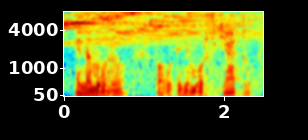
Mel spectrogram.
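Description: A man at a very deep, low pitch and a fairly slow pace, with music in the background. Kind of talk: fairy-tale narration in Asia Minor Greek dialect, storyteller's retelling.

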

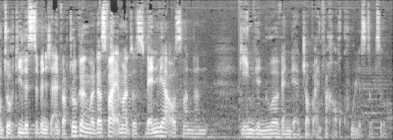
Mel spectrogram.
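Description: A man's very deep, low voice delivers each line in a flat monotone. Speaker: IT professional, emigrant to Sweden. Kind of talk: interview. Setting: room in Stockholm.

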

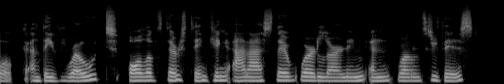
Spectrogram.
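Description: A woman speaks at a moderate pace with a Spanish accent and a fairly low pitch. The recording is very clean and dry, close-miked with no echo and a silent background. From Mexico City, Mexico. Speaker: design professor. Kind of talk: panel interview.

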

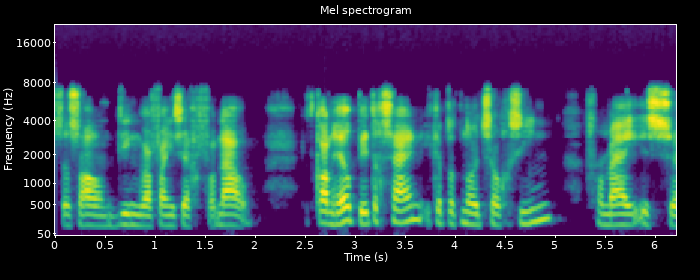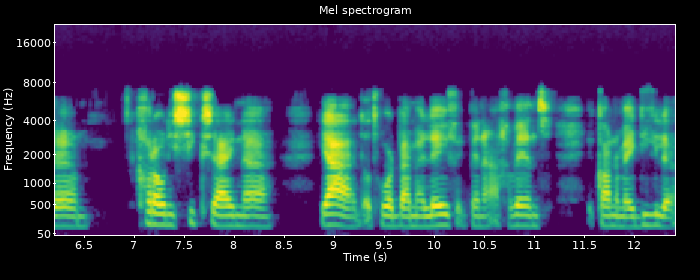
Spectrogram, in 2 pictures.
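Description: A woman with an ordinary speaking voice, a fairly low pitch and ordinary pitch variation, at a fairly slow pace with big swings in loudness. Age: 40s. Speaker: podcast host, story coach. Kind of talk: solo podcast monologue.

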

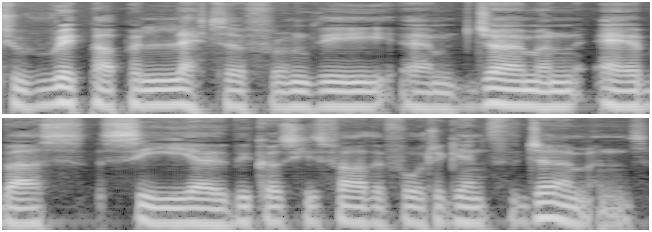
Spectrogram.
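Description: A man with a plain, everyday voice, fairly low in pitch, at a moderate pace, in a very clean recording with a silent background. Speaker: podcast co-host. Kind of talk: casual political discussion. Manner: informal, sweary.

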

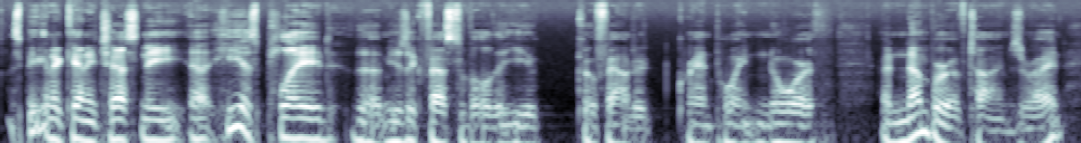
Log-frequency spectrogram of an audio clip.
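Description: Somewhat breathy speech at a moderate pace, lively in intonation and very even in loudness. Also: man, medium pitch for a man, very clean recording, silent background. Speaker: podcast co-host, music journalist. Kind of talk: casual interview chat.

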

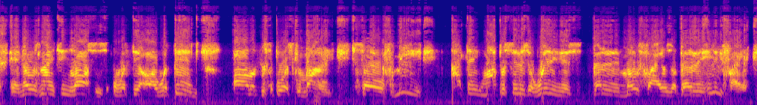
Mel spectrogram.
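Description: Noticeable background noise accompanies the clip. A man speaks over it at a fairly quick pace. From US Midwest. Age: 30s. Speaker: mixed martial arts fighter. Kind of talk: casual interview.

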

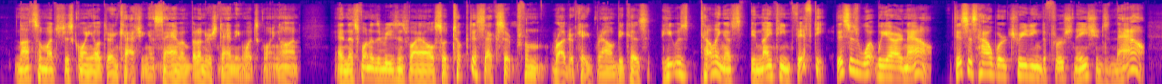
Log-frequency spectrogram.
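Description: Fairly quick, very evenly loud speech from a man with a fairly low pitch, very wide pitch swings, and a Canadian accent. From Eastern Ontario, Canada. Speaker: retired newspaper editor and fly fisher. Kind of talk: interview.

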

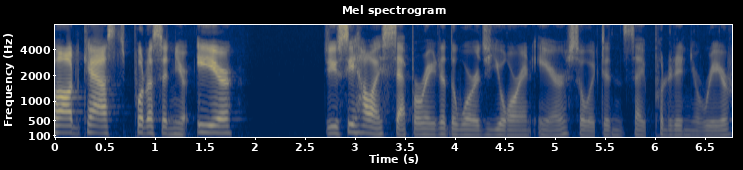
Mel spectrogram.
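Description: A woman talks in a Boston accent with very wide pitch swings. The recording is very clean, with a silent background. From Boston area. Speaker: podcast co-host. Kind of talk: casual chat. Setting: home recording room.

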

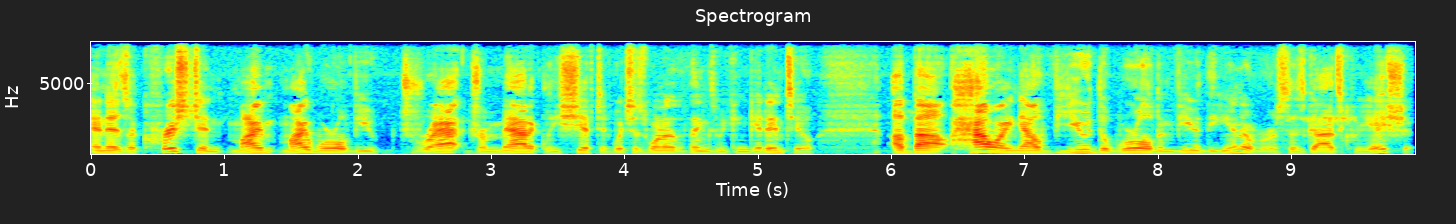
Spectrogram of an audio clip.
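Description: A man has a plain, everyday voice at a medium pitch, speaking at a moderate pace with ordinary pitch variation and big swings in loudness. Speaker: podcast host. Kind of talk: casual chat. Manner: self-deprecating, jokey.

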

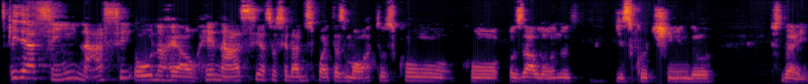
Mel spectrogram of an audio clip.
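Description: The pace is very slow. The intonation is lively. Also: man. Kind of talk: casual chat.

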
